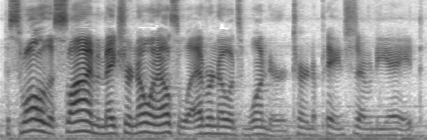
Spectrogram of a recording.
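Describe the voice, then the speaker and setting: Bright, forceful man reading comedy aloud. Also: fairly high pitch, a little fast. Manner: theatrical, amused, breaking into riffs and swearing. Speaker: host reading aloud a choose-your-own-adventure parody. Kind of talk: comic read-aloud with casual joking chat.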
